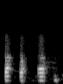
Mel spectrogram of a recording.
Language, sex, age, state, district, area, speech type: Maithili, male, 60+, Bihar, Begusarai, rural, conversation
